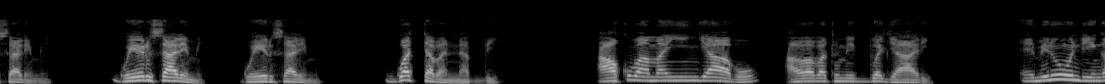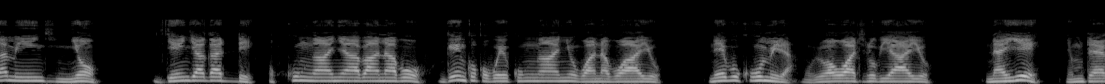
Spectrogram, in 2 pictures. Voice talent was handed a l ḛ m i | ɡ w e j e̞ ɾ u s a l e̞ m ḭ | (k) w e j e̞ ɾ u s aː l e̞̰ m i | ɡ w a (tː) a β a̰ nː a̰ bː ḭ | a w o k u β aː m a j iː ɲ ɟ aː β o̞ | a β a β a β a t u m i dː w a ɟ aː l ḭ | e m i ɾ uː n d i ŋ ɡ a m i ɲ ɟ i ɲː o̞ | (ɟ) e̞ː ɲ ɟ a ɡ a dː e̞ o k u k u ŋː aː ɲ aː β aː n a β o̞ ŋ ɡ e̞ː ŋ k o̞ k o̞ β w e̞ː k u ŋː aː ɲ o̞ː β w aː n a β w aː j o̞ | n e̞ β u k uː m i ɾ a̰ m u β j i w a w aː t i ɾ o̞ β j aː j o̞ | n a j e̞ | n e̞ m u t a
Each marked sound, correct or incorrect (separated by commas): incorrect, correct, correct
